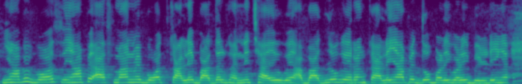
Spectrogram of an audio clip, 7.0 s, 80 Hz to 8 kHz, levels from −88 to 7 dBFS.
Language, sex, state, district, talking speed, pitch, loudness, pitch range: Hindi, female, Chhattisgarh, Bastar, 205 wpm, 245 Hz, -15 LUFS, 235-255 Hz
